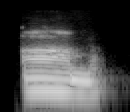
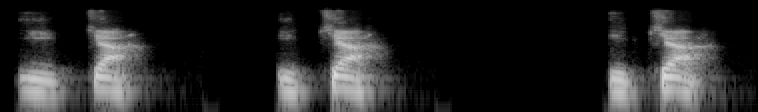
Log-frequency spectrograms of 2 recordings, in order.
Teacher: this K sound, whenever it's followed by an E, it kind of has a bit of a Y sound following it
